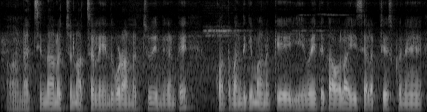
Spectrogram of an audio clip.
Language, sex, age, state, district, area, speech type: Telugu, male, 18-30, Andhra Pradesh, N T Rama Rao, urban, spontaneous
